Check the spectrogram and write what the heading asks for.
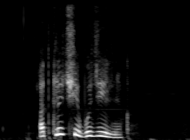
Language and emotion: Russian, positive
